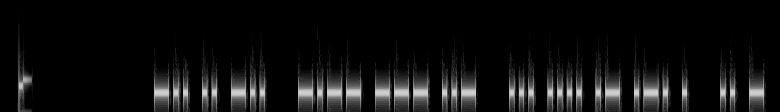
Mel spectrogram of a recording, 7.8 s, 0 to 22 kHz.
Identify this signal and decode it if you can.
Morse code, heard as a keyed tone, about 25 wpm, 700 Hz. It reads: DID YOU SHARE IT
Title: Sentences from Top 1000 Words - Review Part 6 - 25wpm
